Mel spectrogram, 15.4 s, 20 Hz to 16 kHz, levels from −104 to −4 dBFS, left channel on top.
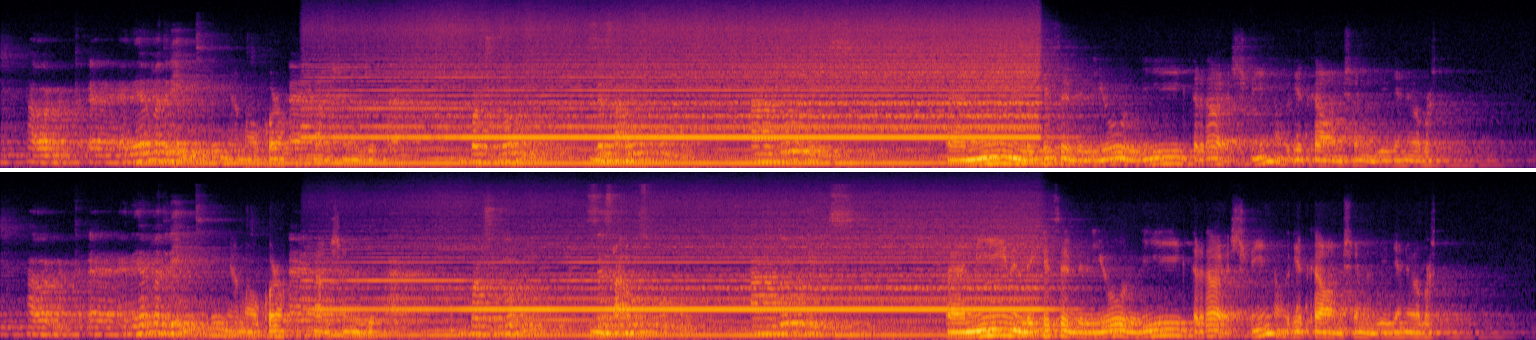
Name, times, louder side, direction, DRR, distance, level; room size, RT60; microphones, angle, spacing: voice 1, 0.3-2.0 2.4-2.6 2.9-3.5 3.8-4.1 4.5-5.3 5.9-6.7 7.5-8.5, equal, 25° right, -3 dB, 3.4 m, -31 dB
sound 1, 1.3-10.7, left 3 dB, 65° left, 1.1 m, -36 dB
voice 2, 2.1-2.9 3.1-3.8 5.9-6.5 6.8-7.0 9.4-14.4, right 2 dB, 85° right, 8 dB, 0.9 m, -27 dB
sound 2, 3.0-10.4, left 1 dB, 45° left, 0.7 m, -28 dB
19.5 x 9.1 x 5.3 m, 2.3 s
head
